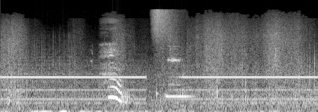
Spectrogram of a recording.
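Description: Bedsheets rustle softly as someone gets out of bed.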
